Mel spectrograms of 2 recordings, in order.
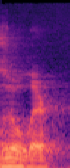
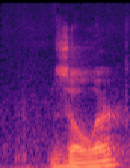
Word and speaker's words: Xolair: It's called Xolair. Xolair? How do you spell that? Xolair. Oh, I had a Z there. Yeah, I know. That's how the X is pronounced.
